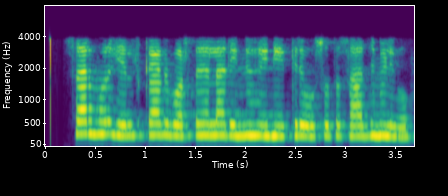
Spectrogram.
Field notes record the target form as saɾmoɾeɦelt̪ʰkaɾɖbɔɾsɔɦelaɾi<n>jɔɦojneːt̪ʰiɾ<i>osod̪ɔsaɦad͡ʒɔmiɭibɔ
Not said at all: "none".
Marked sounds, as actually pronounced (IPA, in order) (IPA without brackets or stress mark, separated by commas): n, e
